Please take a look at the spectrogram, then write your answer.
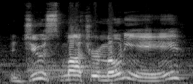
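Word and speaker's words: jus matrimonii: That's how you're supposed to pronounce that word. I've never heard anybody pronounce that word correctly. It's Latin. And so, that joke just falls flat on most people. Anyway, use sounds like juice.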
